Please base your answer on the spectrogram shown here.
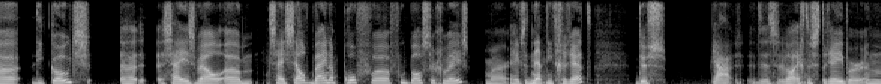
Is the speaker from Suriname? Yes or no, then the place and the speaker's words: no; Morocco; ik ben gewoon een Marokkaanse vrouw ook.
